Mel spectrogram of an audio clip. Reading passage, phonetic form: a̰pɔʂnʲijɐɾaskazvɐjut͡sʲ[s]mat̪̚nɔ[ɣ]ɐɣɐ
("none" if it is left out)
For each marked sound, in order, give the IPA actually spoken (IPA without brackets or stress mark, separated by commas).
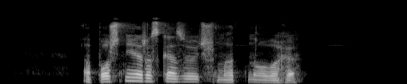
ʂ, v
